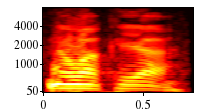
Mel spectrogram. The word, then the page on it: nawa kea: Yawa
